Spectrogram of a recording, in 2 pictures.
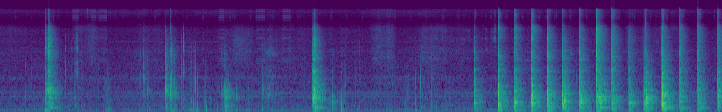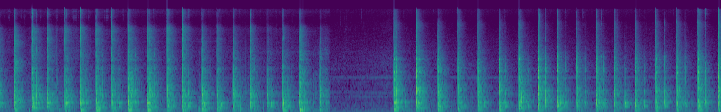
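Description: Wooden spoon tapping the skin of a halved pomegranate set cut-side down on the grid of a plastic seed-removing bowl, knocking the arils out through the grid. A few scattered knocks come first, then steady runs of about three taps a second with a short pause about two-thirds of the way through.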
